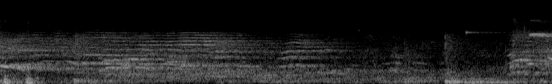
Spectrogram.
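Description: A volleyball is struck with sharp smacks in a large echoing gym.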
